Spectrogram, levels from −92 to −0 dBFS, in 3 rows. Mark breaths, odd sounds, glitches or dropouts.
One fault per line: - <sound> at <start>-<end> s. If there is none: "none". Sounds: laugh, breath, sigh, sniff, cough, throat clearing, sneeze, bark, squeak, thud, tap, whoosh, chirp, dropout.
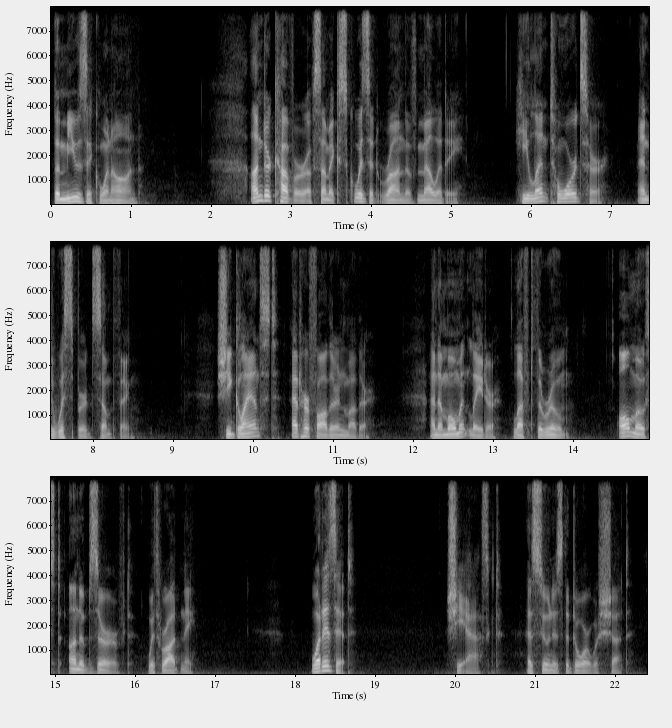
none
